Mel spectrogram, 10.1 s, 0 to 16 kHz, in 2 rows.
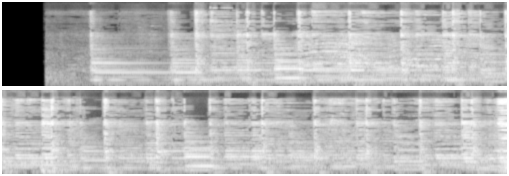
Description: je dirais (sans guitare pour vérifier) : G - C - Em - D en boucle
D [xx0232] (et dernier D on rajoute la quarte => D [xx0233]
